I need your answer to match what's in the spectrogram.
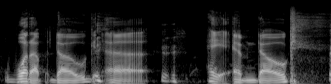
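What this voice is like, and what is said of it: Put-on cool guy voice. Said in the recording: “put on my cool voice.”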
